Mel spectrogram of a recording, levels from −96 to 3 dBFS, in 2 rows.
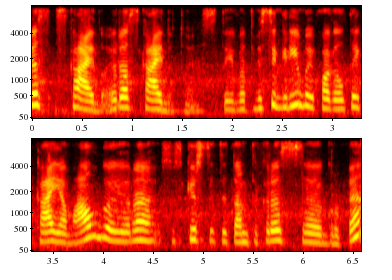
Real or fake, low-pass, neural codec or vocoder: fake; 7.2 kHz; vocoder, 22.05 kHz, 80 mel bands, HiFi-GAN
